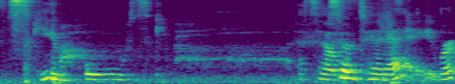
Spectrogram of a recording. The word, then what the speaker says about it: schema: It looks like sechema. Ooh, that sounds like something that I ate the other day. But it's schema.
